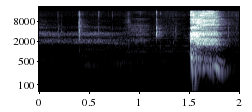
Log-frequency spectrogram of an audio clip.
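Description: A person coughs once, short and loud, about one and a half seconds in. Before it come a couple of faint clicks from the plastic floppy cube being turned in the hands.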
